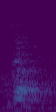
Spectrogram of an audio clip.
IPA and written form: gʊd (good)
